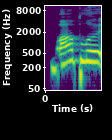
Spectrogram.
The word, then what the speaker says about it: Bas Bleu: So our sponsor is Bas Bleu, which is spelled B-A-S-B-L-E-U.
